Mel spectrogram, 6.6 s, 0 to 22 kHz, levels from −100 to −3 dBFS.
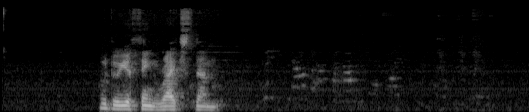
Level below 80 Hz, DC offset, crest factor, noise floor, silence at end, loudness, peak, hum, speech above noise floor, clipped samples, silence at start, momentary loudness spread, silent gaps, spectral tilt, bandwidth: -80 dBFS; under 0.1%; 24 dB; -82 dBFS; 2.2 s; -38 LUFS; -20 dBFS; none; 44 dB; under 0.1%; 1.25 s; 12 LU; none; -6.5 dB/octave; 16 kHz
